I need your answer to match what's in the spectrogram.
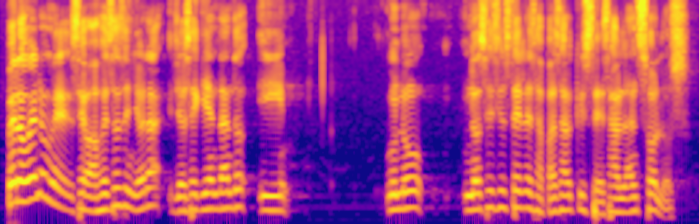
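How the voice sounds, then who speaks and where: A man's voice: on the high side, brisk, soft background music. A man with a Colombian accent, telling a comic story to an audience, acting out other voices and laughing often.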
